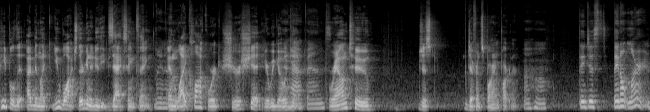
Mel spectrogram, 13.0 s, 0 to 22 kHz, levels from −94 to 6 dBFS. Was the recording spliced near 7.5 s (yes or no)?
no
